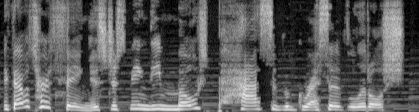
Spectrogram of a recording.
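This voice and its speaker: A woman's voice: a little high, lively intonation, normal speed, soft background music. A young woman telling a rambling, sweary, self-deprecating story while gaming. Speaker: gaming streamer.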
